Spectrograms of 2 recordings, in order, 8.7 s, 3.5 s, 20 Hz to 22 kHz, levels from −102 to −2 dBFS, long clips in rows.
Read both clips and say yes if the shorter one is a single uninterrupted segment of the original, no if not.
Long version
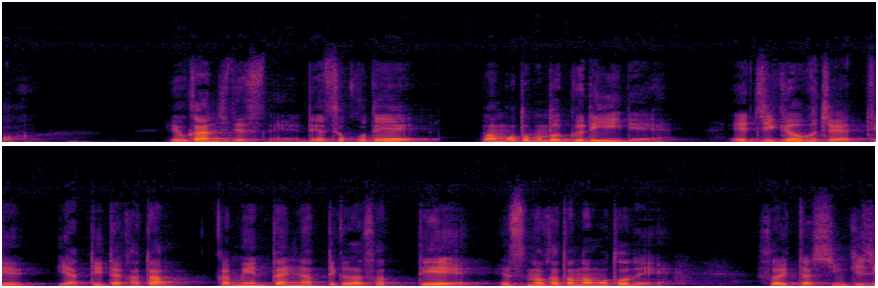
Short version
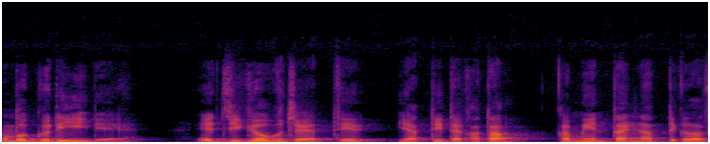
yes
